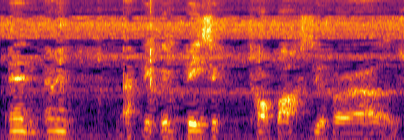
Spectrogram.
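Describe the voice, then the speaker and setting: A man giving a casual, unscripted hobbyist demo, rambling and thinking out loud as he goes. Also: on the low side, fairly even intonation, normal speed, over music. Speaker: hobbyist demonstrating a homemade build. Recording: roomy echo, clear background noise.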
